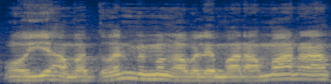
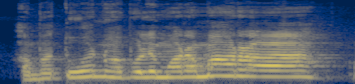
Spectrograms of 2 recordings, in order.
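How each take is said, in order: First: Said in the usual way. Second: Loud, high-pitched imitated rebuke; mock scolding critic. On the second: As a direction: cry it out like an indignant objector.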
